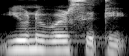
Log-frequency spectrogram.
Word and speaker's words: university: The sound is uni, y-u, university. So that's why a university. That means when we pronounce university, that is not the sound of any vowel.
